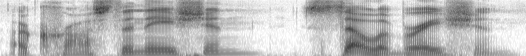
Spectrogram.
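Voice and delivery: lively, sing-song read-aloud of a rhyming book; reading to children. Acted. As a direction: read it with bounce for the little ones. Reads rhyming rocket picture book.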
